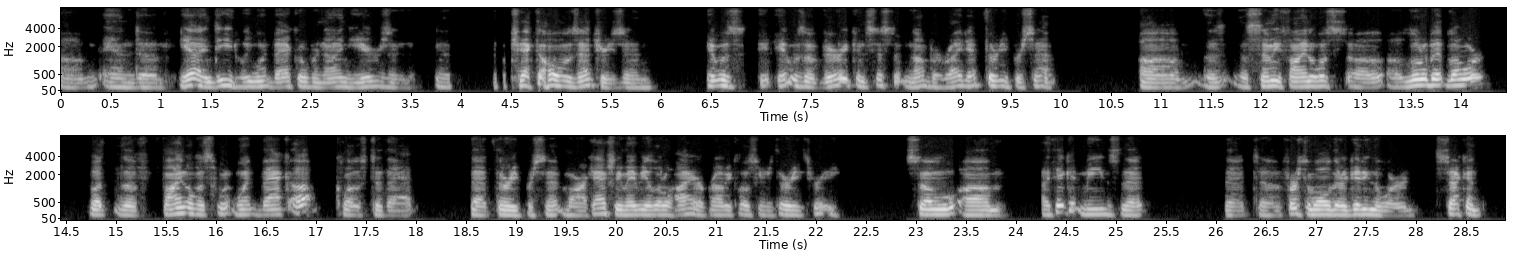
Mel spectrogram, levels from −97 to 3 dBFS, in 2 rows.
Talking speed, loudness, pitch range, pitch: 165 wpm, -21 LUFS, 120-140 Hz, 130 Hz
